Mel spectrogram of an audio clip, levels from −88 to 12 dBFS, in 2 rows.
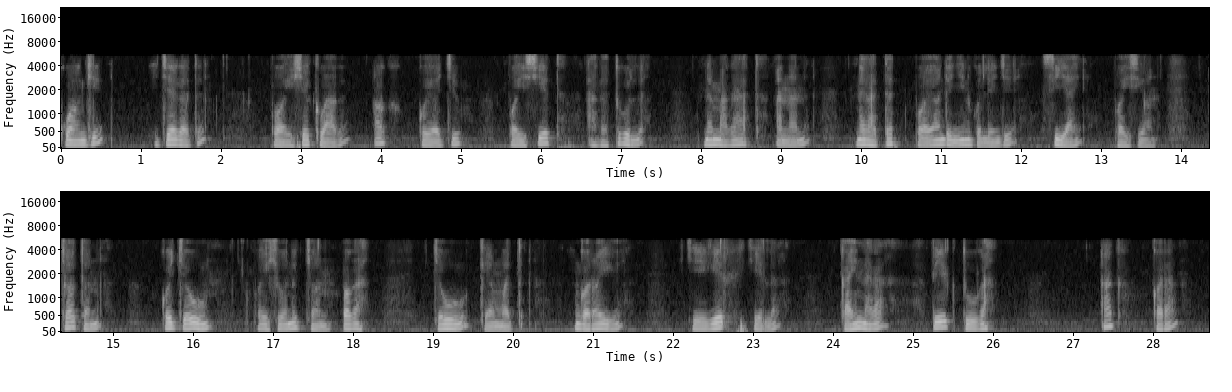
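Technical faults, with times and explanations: Throughout, Nellymoser compression, likely: the speech has a rough, hissy halo and a smeared, underwater feel, and nothing comes through above about 5.3 kHz. The damage is heavy, and the rate sounds like it sits around 22 kbps. A block coder with a fixed, thin bit budget gives the weak bands nothing and fills them back in with noise, which is where the grainy fizz hanging around every syllable comes from.
19.59 s, pre-echo: a sharp attack here gets a brief hiss running ahead of it, about 18 ms of it, and the onset itself comes across soft and smeared rather than crisp. The transform coder spreads its quantisation noise evenly over the whole block. Because the attack lands late in that block, noise scaled to the loud part also fills the quiet stretch just before it.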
